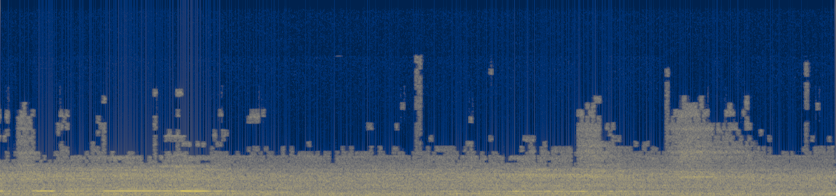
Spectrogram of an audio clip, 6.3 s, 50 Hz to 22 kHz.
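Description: An R142A subway train running, heard from inside the car: a steady rumble and rail noise. A steady whine fades out about two seconds in and comes back briefly a little past the middle.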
